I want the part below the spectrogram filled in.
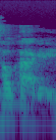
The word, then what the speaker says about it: Hokage: You did, it's Hokage, yeah. – What is Hokage for my audience? – Hokage, it derives from an anime, which is a Japanese cartoon, if you don't know what that is.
